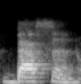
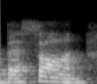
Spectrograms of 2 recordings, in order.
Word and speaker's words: Besson: also co-wrote it with Luke Besson or Besson I've heard his name pronounced both ways anyway here are some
